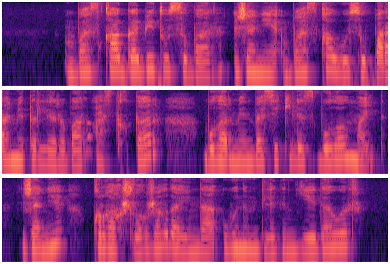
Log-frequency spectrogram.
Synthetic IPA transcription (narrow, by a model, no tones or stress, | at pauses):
bɑsqɑɡabit̪usəbɑɾʒæne̞bɑsqɑwɵsupʰaɾamʲe̞t̪rle̞ɾɪbɑɾɑst̪ə̥qt̪ɑɾbʊlˠɑɾme̞nbæse̞kʲe̞le̞sbo̞lˠɑlˠmɑjd̪ə | ʒæne̞qʰʊɾʁɑqʃəlˠəqʒɑʁd̪ɑjənd̪ɑwɵnɪmd̪ɪlɪɡʲɪnje̞d̪æwɪɾ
